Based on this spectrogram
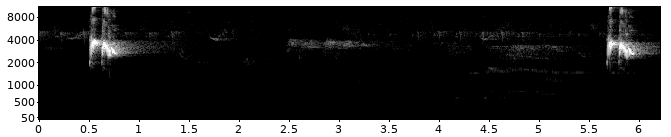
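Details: Red-whiskered bulbul female giving calls meant to bring males to her: two sharp, loud, high chirped bursts about five seconds apart, with faint softer whistles from other birds in between.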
